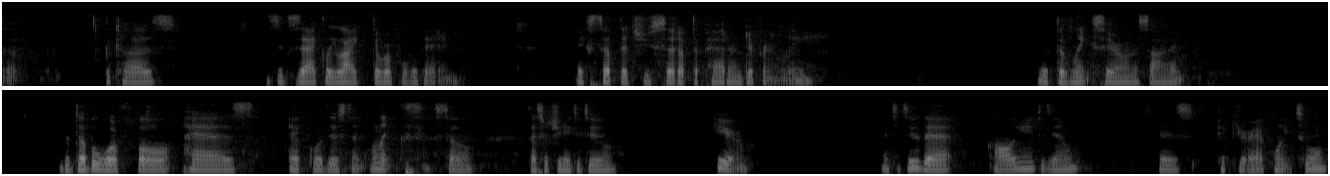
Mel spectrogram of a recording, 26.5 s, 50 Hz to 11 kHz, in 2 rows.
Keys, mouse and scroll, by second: 7.8-8.1 scroll down 1, 8.4 middle click, 9.0-9.4 scroll down 1, 10.2 middle click, 11.8-12.4 scroll down 1, 12.4-13.5 middle drag, 13.5-18.7 scroll up 1, 20.2 middle click, 24.8 click.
